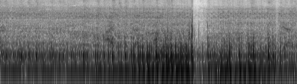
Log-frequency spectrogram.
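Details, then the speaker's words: Yamaha Banshee barn find, twin-cylinder two-stroke, test fire before finishing reassembly: revs crisply with rough snarling exhaust, no knocks or misfires; sounds healthy and meaner. "yeah it's a dual motor the [ __ ] sounds good dude it sounds so much meaner than that"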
